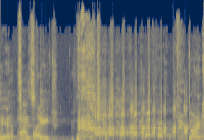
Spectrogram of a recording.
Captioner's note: group laughter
